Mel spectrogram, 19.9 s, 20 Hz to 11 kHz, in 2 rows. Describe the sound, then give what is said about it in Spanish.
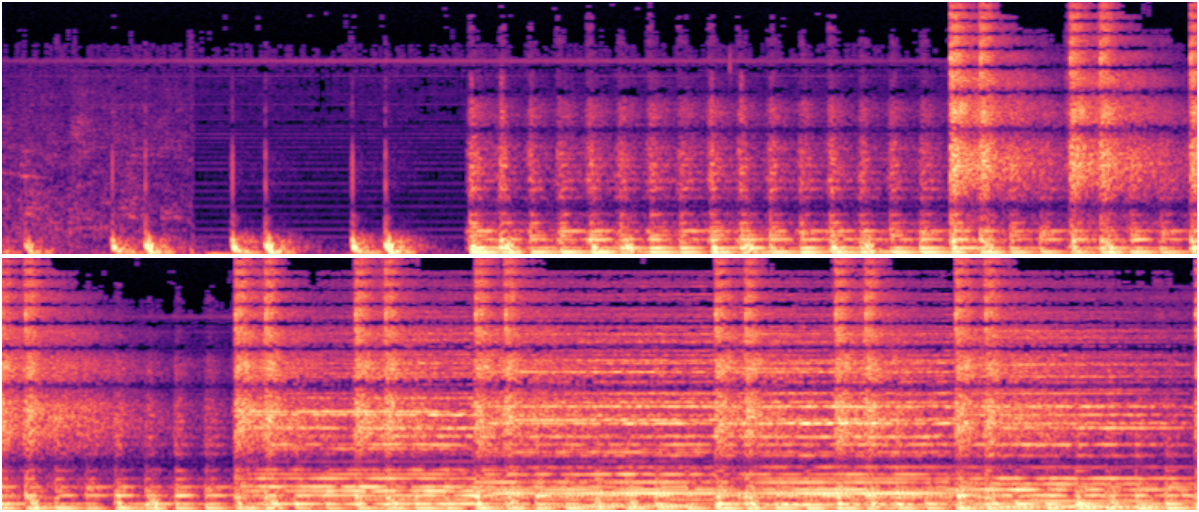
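Spanish football league anthem built from the recorded heartbeats of 90 newborn babies and the clapping of fans from first and second division clubs, mixed at Abbey Road Studios. Several deep, separate thumps open it, then loud, dense music with rhythmic bursts of clap-like hits. “latidos de corazón de bebés recién nacidos, 90 bebés recién nacidos, se grabó el latido de su corazón, palmas de los aficionados de todos los equipos de primera y segunda”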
